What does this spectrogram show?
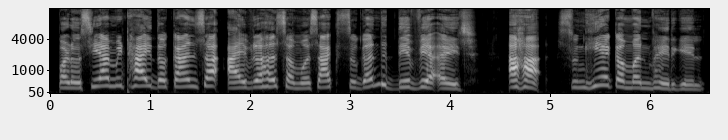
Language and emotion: Maithili, happy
